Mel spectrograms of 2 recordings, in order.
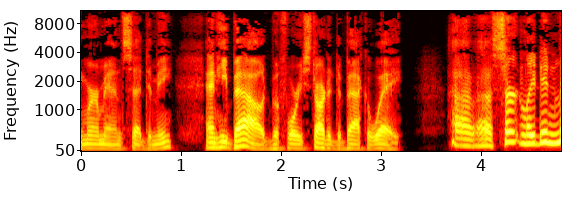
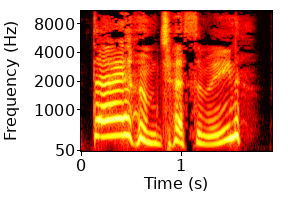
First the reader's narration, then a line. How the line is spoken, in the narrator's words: Sienna laughed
